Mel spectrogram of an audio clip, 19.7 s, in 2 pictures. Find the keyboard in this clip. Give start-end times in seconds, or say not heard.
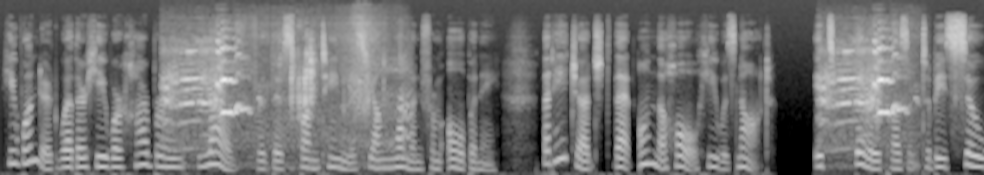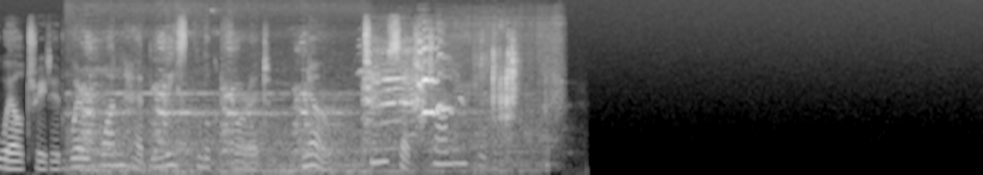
not heard.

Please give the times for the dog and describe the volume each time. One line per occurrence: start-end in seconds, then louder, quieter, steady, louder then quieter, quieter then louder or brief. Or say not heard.
10.4-15.8 quieter.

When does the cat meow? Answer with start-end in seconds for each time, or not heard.
1.6-4.2, 8.2-9.2, 13.4-15.4.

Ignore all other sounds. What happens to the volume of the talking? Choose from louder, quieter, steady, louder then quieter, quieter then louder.
steady.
